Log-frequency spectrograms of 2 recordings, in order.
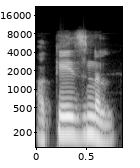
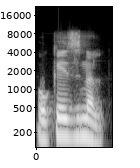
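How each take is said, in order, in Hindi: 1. पहला स्वर हल्का 'uh' वाला है। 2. पहला स्वर पूरा 'oh' वाला है। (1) "इसको क्या पढ़ेंगे, अकेजनल" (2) "उसको ओकेजनल नहीं पढ़ेंगे"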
